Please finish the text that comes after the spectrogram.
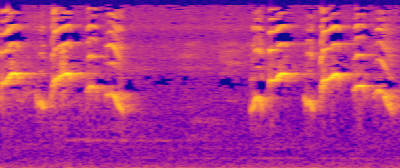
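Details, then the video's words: Cockatiel mating call from a pet bird: two matching whistled phrases of rising and falling notes with a bright overtone-rich tone, separated by about a second of quiet. "Cocktail birds meeting call sound."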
